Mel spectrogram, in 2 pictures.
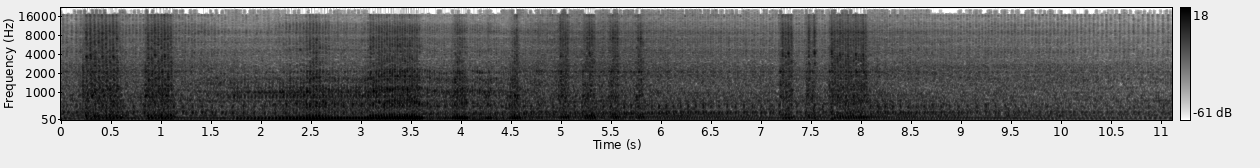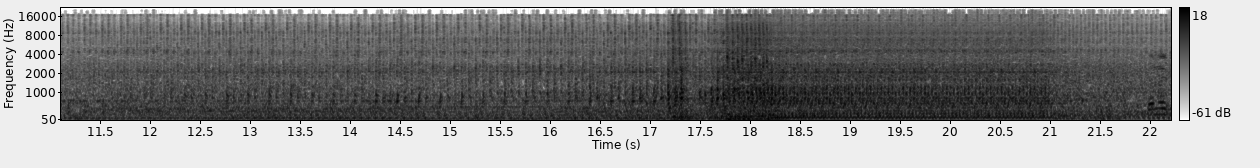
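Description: A used single-owner tractor engine idles steadily and close by, a continuous low mechanical rumble with a knocking throb, under occasional speech.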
